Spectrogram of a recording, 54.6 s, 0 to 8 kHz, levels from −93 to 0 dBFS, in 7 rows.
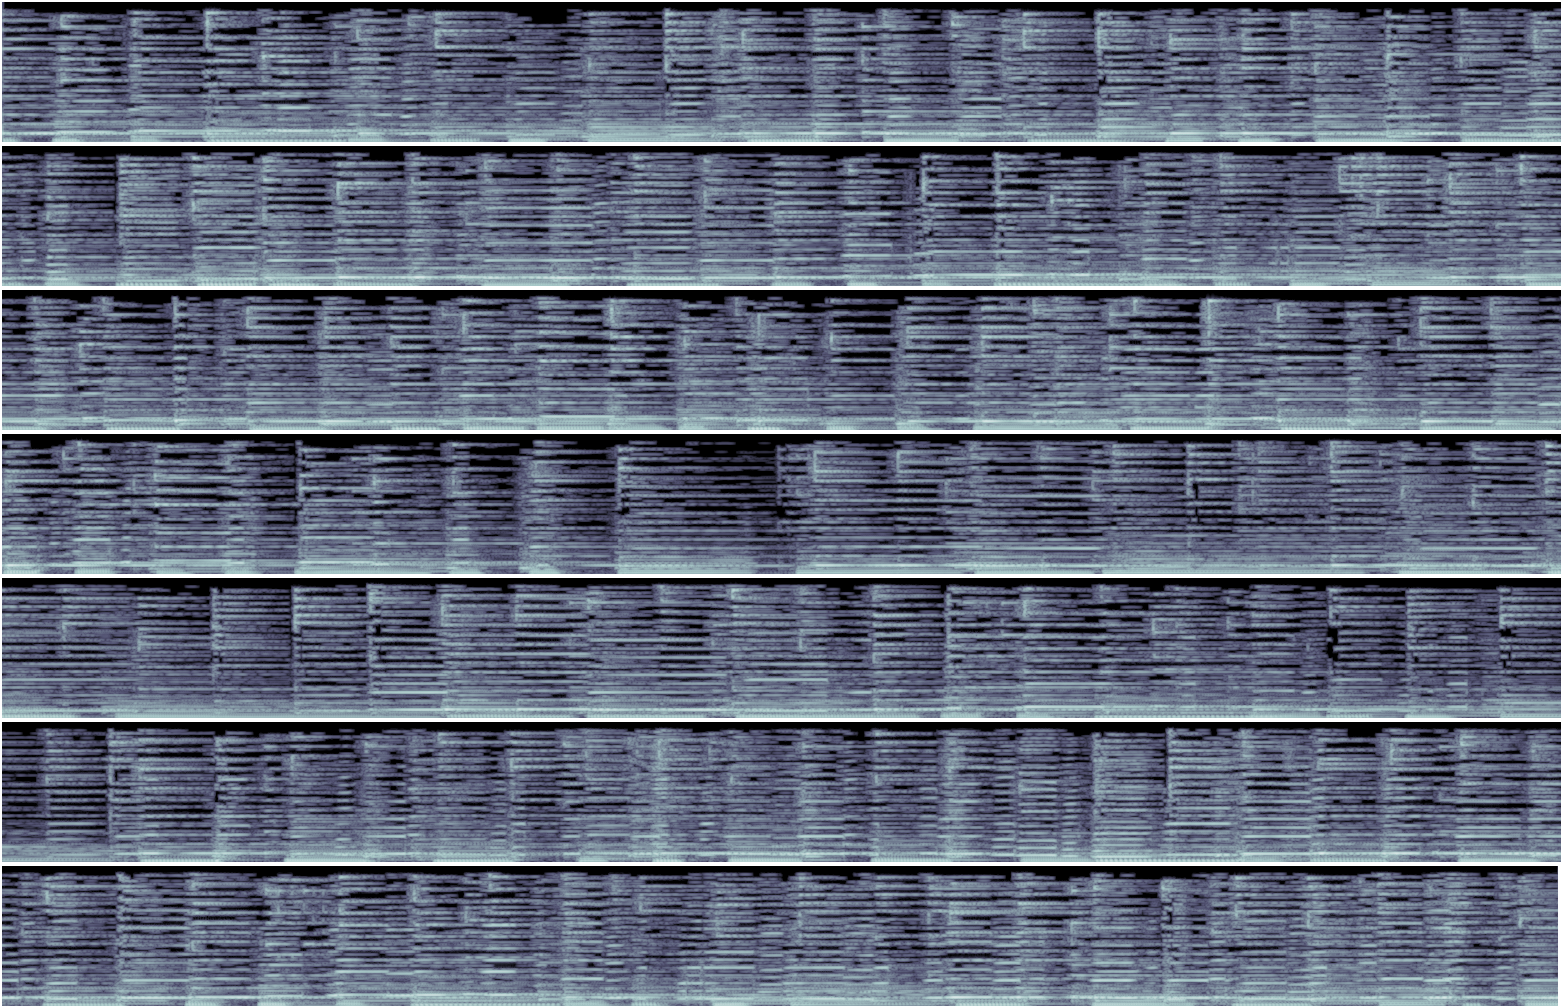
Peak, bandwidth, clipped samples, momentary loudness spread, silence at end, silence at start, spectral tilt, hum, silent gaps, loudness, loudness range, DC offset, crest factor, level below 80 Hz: -4 dBFS; 8 kHz; under 0.1%; 6 LU; 0 s; 0 s; -4 dB/octave; none; none; -20 LUFS; 4 LU; under 0.1%; 16 dB; -30 dBFS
